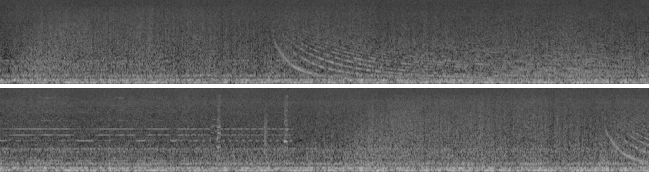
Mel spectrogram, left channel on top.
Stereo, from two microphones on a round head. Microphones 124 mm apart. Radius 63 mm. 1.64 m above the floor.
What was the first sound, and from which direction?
Only background noise.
